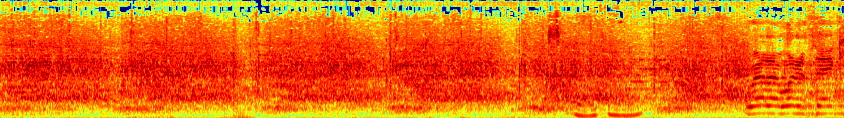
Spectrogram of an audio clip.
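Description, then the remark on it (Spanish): A large rally crowd roars and cheers continuously for Donald Trump with applause mixed in, loud and dense throughout, with some chanting voices rising near the end, as the crowd waits for him to begin speaking. “You see, sonido de la CNN, que también están esperando como nosotros a que empiece a hablar, pero insisto, se está regodeando en este momento, se está sintiendo aplaudido.”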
